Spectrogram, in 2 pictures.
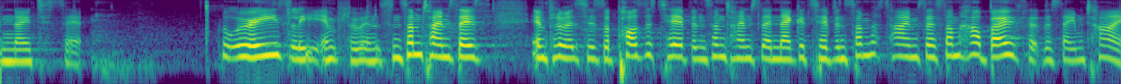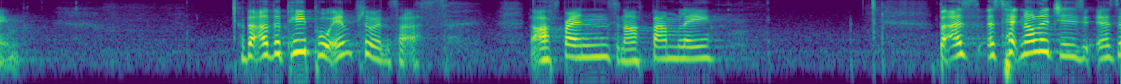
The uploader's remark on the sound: Recorded live at Life Church Lancashire - Sunday 25th September 2022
